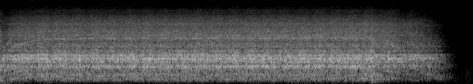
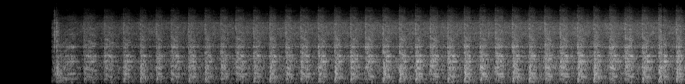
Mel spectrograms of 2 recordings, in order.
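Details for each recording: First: Saab 900 Turbo Commander, parked 10+ years, cranked with spark plugs removed: steady even whirring spin with no catches, drag or knocks; engine turns freely, oil pressure not yet known. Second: Saab 900 Turbo Commander, first start after 10+ years parked under a tarp, fuel likely not yet at the injectors: steady cranking at about three compressions a second for eight seconds, never catching; no spark because the ignition module wasn't fitted.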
